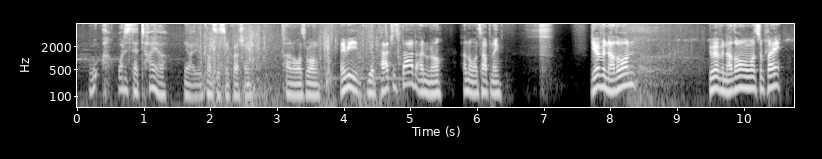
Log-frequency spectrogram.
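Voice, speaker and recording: A man with a medium pitch talks at a very fast pace, breaking it with long, frequent pauses, in an animated, somewhat breathy tone with lively intonation. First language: not English. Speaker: gaming streamer. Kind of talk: live game stream commentary. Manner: casual, animated.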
